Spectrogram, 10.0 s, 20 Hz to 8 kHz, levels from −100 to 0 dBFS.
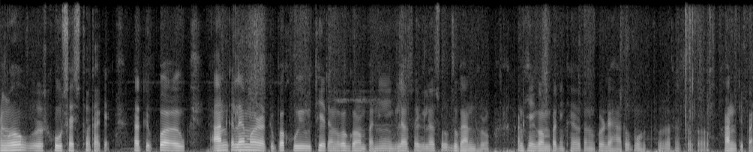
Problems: constant background noise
